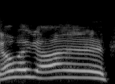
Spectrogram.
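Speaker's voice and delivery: high, drawn-out gushing squeal; mock squeal. Host imitating a tipsy guest greeting a friend, mock squeal.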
